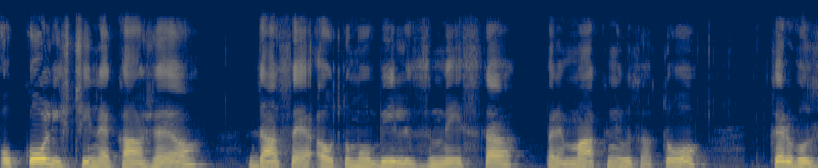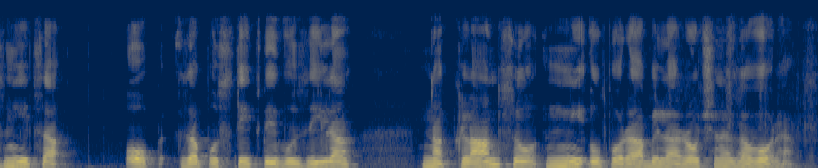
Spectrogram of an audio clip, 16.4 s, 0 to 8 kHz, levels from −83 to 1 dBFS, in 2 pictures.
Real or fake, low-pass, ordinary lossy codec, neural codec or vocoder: real; 7.2 kHz; none; none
